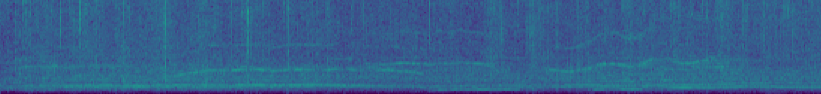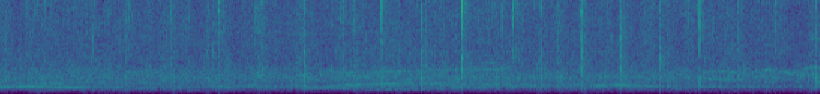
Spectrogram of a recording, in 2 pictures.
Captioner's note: applause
